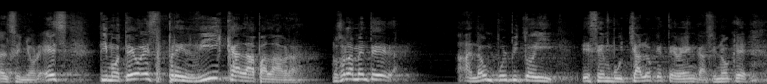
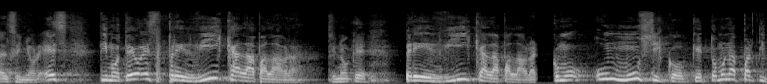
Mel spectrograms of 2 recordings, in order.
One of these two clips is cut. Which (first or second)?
second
